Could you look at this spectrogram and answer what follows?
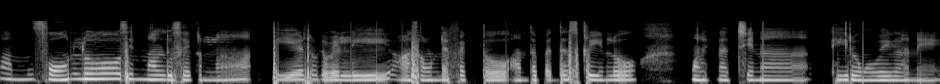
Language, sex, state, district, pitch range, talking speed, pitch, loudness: Telugu, female, Andhra Pradesh, Chittoor, 160-215 Hz, 140 wpm, 205 Hz, -18 LUFS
